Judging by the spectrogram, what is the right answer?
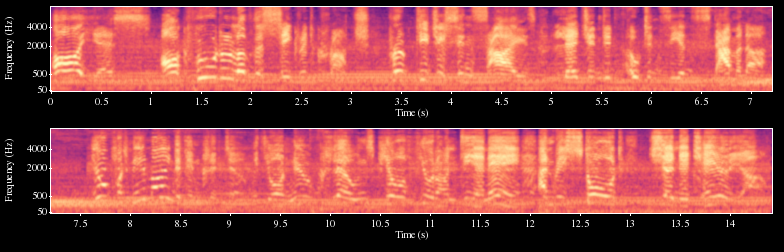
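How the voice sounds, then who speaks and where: A man voicing a pompous, excitable alien commander in a video game, speaking in a grandiose, theatrical, wordy way. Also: very high voice, measured pace, over music, heavily acted, rough recording. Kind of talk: video game cutscene acting.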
